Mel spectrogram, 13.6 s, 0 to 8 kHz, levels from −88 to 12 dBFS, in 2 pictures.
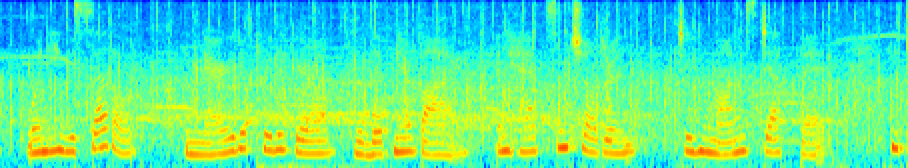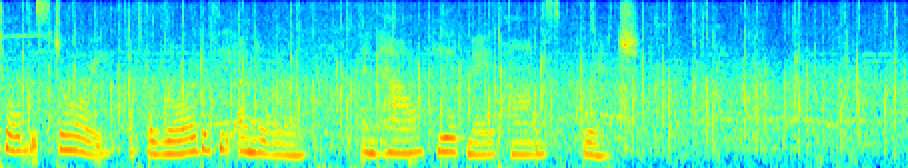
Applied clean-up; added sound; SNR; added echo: none; Applause / Cheering; 7 dB; none.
